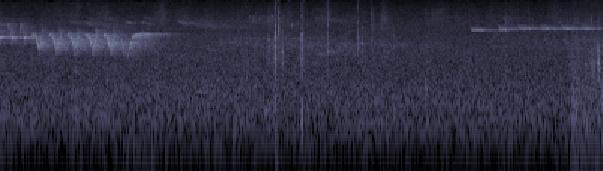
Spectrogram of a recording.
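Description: Woodland birdsong: a fast trill in the first second and a half, then a thin, steady high note held near the end, over a quiet outdoor background. Two sharp clicks come about three seconds in.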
